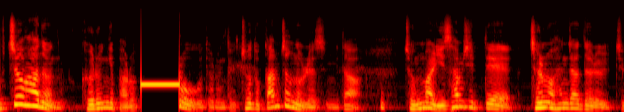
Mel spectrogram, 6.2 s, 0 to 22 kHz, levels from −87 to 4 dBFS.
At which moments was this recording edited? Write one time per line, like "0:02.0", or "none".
none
